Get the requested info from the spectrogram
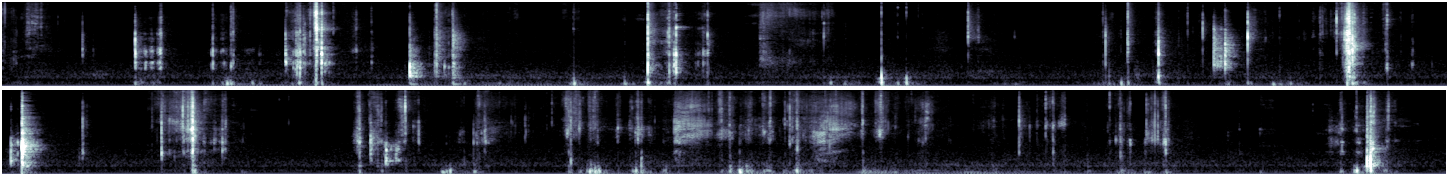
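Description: Slime and small plastic slime containers being handled over a glass dish: scattered short clicks, taps and crackly squishes, with a longer stretch of crackling rustle about two-thirds of the way through.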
